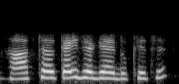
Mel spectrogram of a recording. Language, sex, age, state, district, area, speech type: Gujarati, female, 18-30, Gujarat, Kutch, rural, conversation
